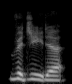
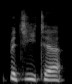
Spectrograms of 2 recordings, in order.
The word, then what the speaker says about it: Vegeta: Uh, it's uh Super Saiyan Blue Vegeta. Vegeta. That's the Japanese um pronunciation.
